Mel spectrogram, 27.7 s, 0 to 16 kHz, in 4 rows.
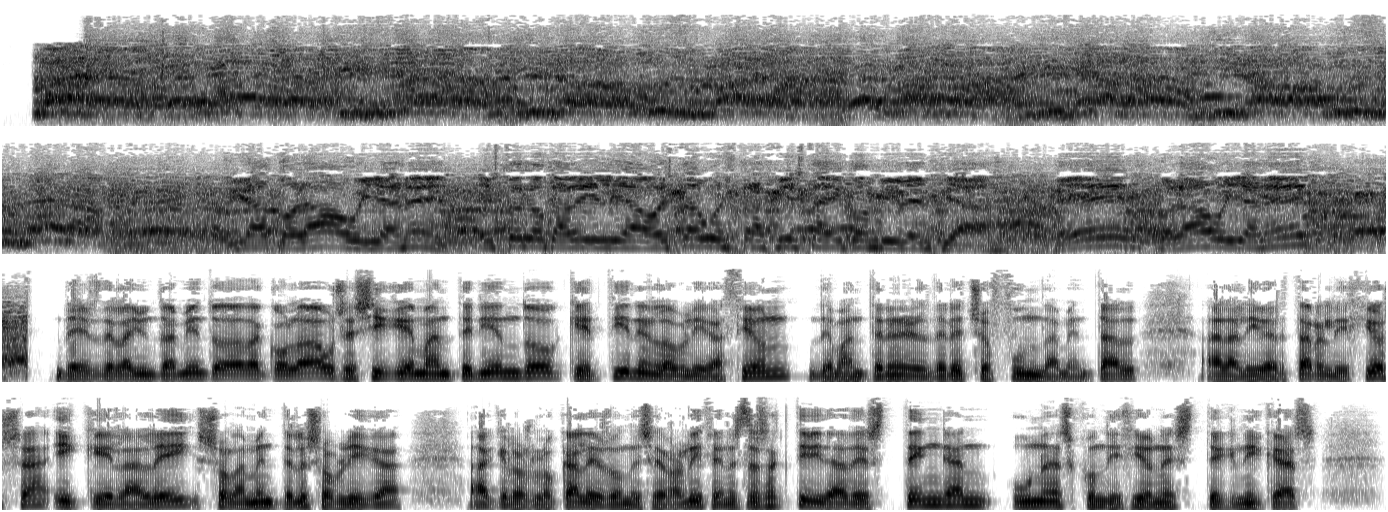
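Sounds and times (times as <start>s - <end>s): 
street protest crowd shouting: 0.0s - 14.0s
individual raised shouts and chant-like cries: 0.1s - 8.1s
speech: 14.2s - 27.6s.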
